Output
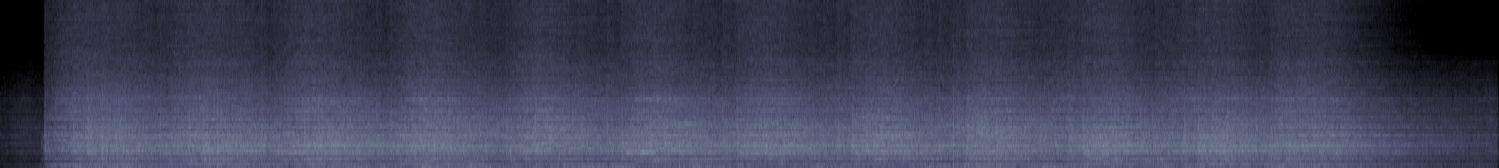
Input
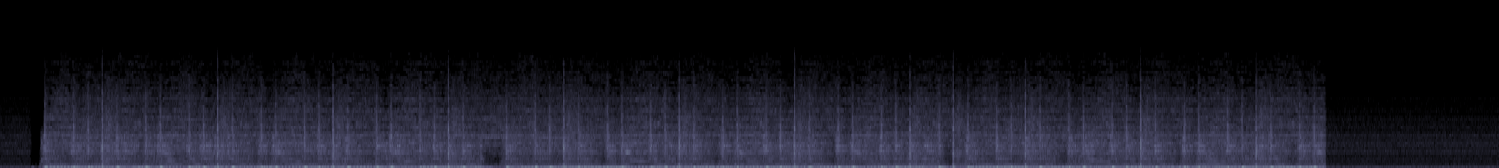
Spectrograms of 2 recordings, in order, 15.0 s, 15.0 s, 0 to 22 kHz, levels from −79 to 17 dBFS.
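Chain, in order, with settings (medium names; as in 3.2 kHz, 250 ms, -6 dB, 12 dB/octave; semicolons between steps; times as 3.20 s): high-pass 410 Hz 24 dB/octave; treble shelf 6.5 kHz +10 dB; reverse; compression 4:1, threshold -39 dBFS, peak gain reduction 10 dB; reverse; rotary cabinet horn 0.9 Hz, later 6.3 Hz, at 12.50 s; in parallel at -6 dB: bit crusher 7-bit; on the sum: doubling 39 ms -5.5 dB; algorithmic reverb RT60 4.3 s, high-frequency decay 0.95×, pre-delay 60 ms, DRR -7 dB; trim +7 dB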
